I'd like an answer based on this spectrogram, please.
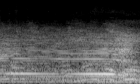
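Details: A cow or calf at the Aftabganj cattle market in Dinajpur on 21 January 2026, where cows with calves are for sale. A short, steady, tonal moo holds one pitch for about a second over a murmur of market voices.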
